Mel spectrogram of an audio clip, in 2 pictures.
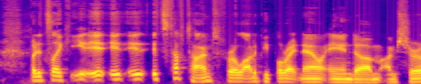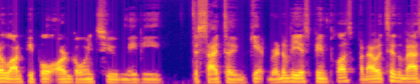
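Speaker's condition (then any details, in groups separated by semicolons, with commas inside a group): No condition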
